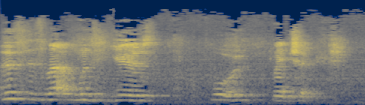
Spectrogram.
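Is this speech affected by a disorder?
Yes: cerebral palsy.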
